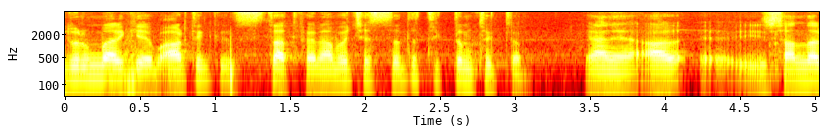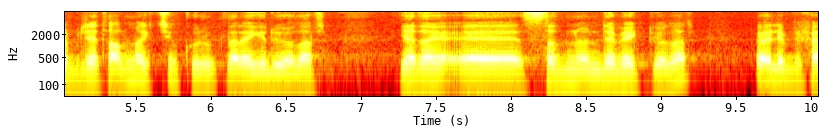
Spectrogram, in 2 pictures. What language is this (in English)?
Turkish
